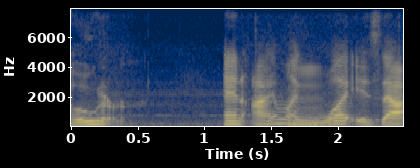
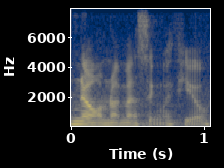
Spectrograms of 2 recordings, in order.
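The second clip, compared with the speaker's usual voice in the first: earnest, dead serious, no-joke delivery; 3 semitones lower, 5 dB quieter than usual. Retelling the other speaker's denial of messing around: imitating a dead serious tone. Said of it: "you looked at me so dead serious".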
